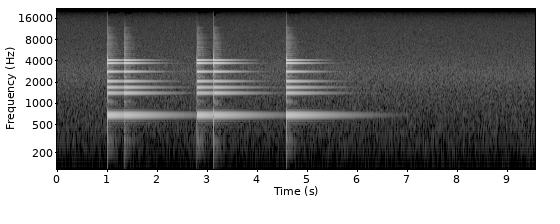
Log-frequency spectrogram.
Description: Ship's bell, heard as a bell. 5. Five half-hours of the watch have passed.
